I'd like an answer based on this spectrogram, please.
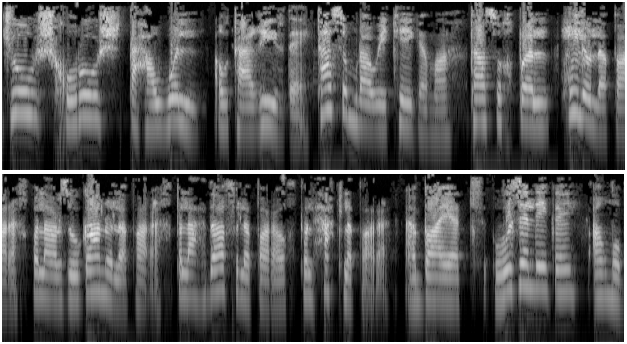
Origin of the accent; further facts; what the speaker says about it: Afghanistan; moved away; زه ورځ شمیرم چې زه بیرته کله خپل ملک ته ځم او بیرته خپل ټاټوبی خپل خلکو سره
